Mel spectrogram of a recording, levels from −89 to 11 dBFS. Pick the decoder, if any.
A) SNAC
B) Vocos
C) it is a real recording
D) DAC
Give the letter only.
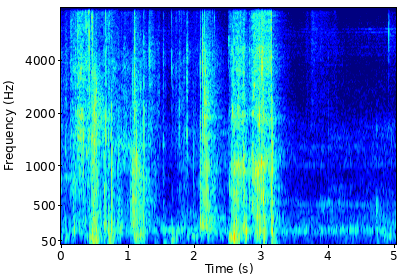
C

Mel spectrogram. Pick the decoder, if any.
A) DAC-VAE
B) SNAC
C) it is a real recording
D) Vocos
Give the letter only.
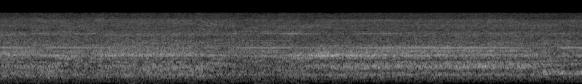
C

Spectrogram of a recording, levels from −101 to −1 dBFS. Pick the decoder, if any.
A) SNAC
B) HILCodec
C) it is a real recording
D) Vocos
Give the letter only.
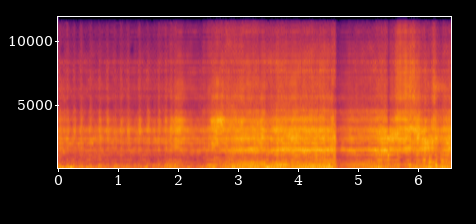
D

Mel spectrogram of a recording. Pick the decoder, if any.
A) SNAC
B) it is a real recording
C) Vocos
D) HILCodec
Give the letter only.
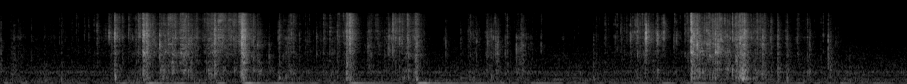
B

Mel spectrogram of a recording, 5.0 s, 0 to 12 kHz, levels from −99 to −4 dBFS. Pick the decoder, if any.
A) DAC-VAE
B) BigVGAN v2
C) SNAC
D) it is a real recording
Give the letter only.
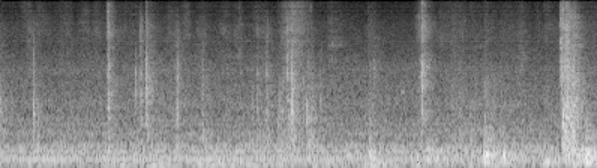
B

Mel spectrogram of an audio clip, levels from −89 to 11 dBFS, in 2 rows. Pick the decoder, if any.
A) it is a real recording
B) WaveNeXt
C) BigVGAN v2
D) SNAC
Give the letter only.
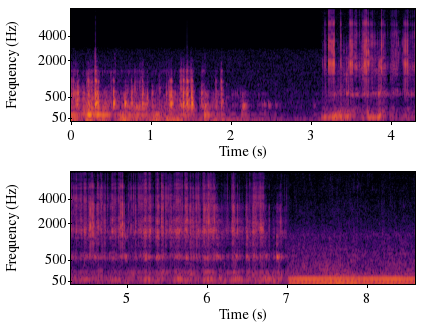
A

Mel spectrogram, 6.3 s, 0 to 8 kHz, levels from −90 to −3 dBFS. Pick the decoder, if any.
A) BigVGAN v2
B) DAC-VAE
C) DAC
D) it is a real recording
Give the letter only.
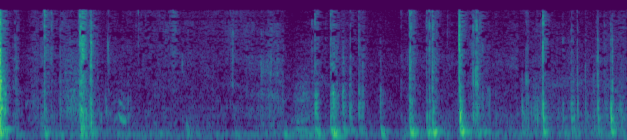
D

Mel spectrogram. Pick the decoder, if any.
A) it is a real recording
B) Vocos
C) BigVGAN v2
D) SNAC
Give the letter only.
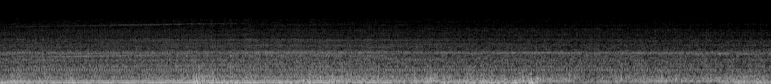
A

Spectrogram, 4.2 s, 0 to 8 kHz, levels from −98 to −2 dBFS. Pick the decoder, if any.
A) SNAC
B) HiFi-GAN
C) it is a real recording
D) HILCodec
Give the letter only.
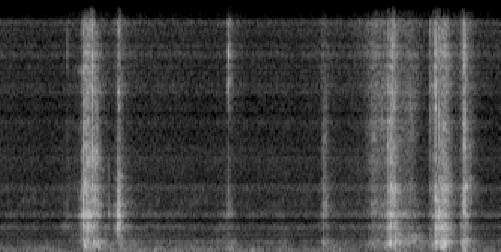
A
